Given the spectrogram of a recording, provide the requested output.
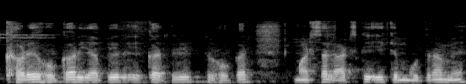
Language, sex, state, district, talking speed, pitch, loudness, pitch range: Hindi, male, Bihar, Gopalganj, 155 wpm, 110 Hz, -17 LUFS, 105-115 Hz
